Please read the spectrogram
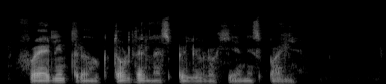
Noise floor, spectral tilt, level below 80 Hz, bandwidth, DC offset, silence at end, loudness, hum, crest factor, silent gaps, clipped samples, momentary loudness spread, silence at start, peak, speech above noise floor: -72 dBFS; -5 dB/octave; -60 dBFS; 10 kHz; under 0.1%; 0.9 s; -35 LUFS; none; 24 dB; none; under 0.1%; 11 LU; 0.2 s; -12 dBFS; 37 dB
